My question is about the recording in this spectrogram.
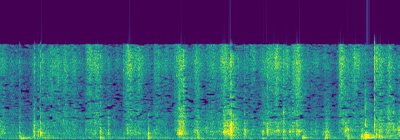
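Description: Card stock being handled and pressed into place by hand: soft, irregular rustles and light taps of paper against paper and the cutting mat.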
